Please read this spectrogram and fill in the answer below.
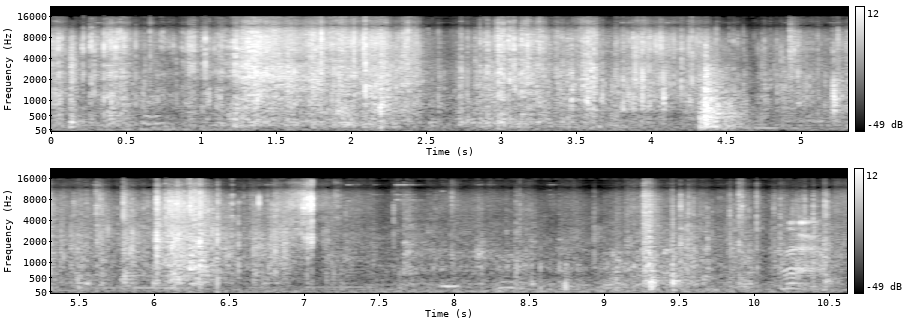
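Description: Gift wrapping paper being torn and crinkled in a series of irregular rips, with a sharper snap about four seconds in.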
